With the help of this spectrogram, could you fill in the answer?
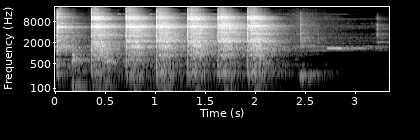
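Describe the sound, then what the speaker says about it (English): A surgical hammer drives a TransLoc 3D SI joint fusion instrument into a model, seven sharp metallic strikes in a steady rhythm, loud and close, the last few slightly softer. "I'm going to hammer this the rest of the way home while holding that trajectory in place"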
